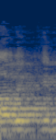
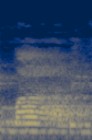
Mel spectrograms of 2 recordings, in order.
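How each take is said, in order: First: The first vowel is short. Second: The first vowel is long. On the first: It means owner. "maknya pendek" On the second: It means king. "maknya panjang"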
